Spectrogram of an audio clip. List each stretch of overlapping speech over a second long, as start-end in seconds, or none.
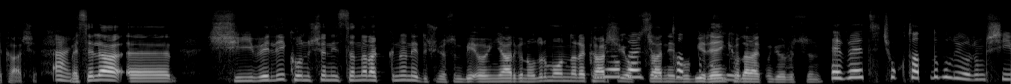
5.9-7.5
